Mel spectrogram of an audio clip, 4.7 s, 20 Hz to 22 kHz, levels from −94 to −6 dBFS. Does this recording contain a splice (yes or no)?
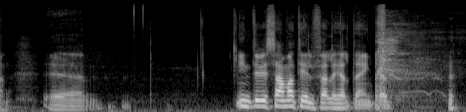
no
